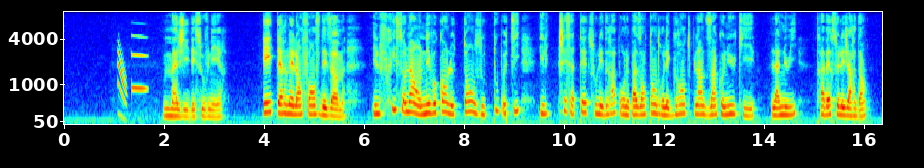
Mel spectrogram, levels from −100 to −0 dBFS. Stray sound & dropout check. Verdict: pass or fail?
fail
